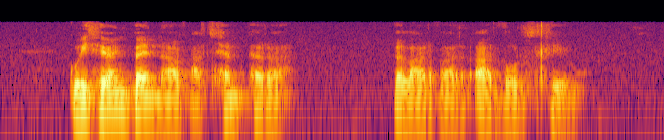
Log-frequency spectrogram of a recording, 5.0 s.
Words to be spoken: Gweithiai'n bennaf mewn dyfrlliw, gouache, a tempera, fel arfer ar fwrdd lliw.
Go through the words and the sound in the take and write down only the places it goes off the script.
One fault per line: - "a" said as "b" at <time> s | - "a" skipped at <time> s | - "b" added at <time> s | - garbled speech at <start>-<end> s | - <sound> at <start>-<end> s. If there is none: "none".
- "mewn dyfrlliw gouache" skipped at 1.4 s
